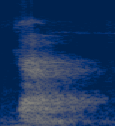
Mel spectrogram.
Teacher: pangkal lidah lebih ke depan daripada makhraj huruf qof ka dan dia tipis tapi kan. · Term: kaf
